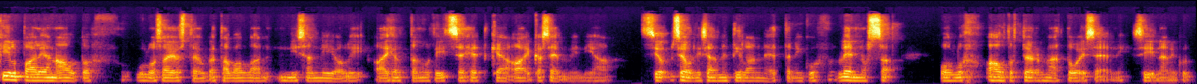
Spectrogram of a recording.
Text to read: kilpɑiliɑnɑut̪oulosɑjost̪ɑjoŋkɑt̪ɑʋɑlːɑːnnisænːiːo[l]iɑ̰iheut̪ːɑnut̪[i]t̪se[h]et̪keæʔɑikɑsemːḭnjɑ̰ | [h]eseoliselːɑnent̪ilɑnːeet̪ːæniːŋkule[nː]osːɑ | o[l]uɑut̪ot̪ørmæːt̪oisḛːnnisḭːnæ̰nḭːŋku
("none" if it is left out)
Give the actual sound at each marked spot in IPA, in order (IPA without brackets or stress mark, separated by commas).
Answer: l, i, h, s, nː, lː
